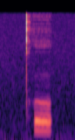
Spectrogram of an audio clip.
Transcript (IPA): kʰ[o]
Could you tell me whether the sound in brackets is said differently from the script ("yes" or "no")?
no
